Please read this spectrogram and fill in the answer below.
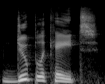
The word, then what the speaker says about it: duplicate: The second form is pronounced duplicate because it is a verb from the 15th century, starting with transitive.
